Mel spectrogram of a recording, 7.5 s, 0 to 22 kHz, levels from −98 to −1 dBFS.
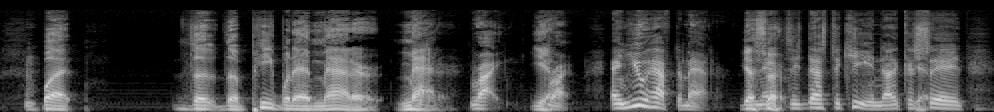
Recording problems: none

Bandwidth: 15 kHz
